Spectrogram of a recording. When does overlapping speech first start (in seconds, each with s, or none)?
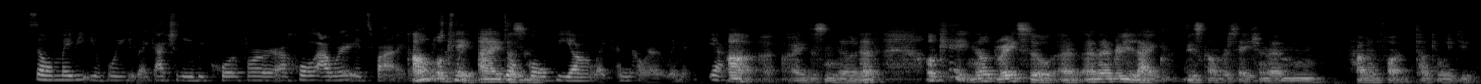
4.1 s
